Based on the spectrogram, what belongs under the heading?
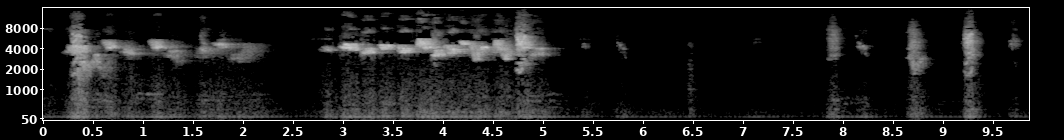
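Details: White-throated seedeater, a kept bird, singing: two rapid twittering phrases of high whistled and buzzy notes, each about two seconds long, then a few short separate chirps; faint low hum underneath.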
